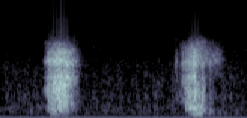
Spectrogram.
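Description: A man clearing his nose with a tissue held to his face: two short nasal bursts about a second apart.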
